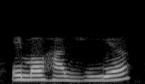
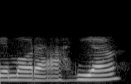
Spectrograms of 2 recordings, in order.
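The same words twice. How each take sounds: First: Hemorragia stressed on GI, with Portuguese zh sound. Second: Hemorrágia stressed on RRÁ, with Spanish h-like g. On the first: Teacher showing what not to say, hemorragia stressed on GI. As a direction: say hemorragia as e-mo-ha-ZHI-a. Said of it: "Eu não digo hemorragia". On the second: Teacher showing what to say, hemorrágia stressed on RRÁ. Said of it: "eu digo hemorrágia". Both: Shown as a demonstration.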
